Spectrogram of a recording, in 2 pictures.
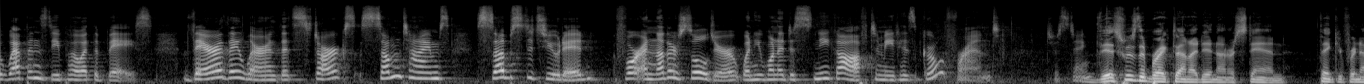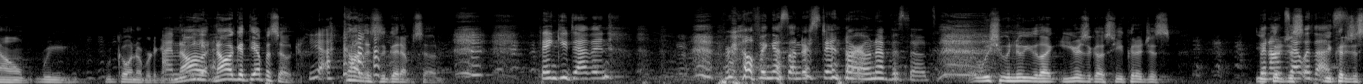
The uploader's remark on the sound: LIVE FROM SF SKETCHFEST. Are joined by 400 special guests LIVE.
